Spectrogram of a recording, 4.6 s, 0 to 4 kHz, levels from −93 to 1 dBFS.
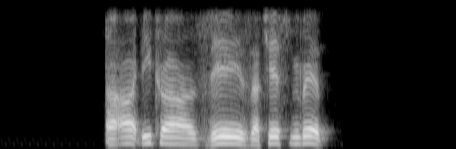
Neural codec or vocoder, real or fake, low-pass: codec, 16 kHz, 0.5 kbps, FunCodec, trained on LibriTTS, 25 frames a second; fake; 3.6 kHz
